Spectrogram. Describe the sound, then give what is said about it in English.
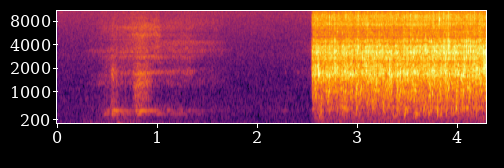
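A water fountain splashing, with water hitting water: faint, scattered sounds at first, then an abrupt onset of loud, steady, even rushing that continues to the end. “It's a fountain.”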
